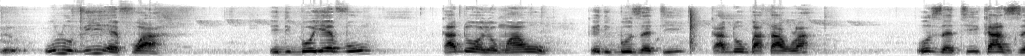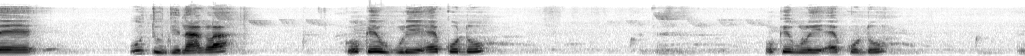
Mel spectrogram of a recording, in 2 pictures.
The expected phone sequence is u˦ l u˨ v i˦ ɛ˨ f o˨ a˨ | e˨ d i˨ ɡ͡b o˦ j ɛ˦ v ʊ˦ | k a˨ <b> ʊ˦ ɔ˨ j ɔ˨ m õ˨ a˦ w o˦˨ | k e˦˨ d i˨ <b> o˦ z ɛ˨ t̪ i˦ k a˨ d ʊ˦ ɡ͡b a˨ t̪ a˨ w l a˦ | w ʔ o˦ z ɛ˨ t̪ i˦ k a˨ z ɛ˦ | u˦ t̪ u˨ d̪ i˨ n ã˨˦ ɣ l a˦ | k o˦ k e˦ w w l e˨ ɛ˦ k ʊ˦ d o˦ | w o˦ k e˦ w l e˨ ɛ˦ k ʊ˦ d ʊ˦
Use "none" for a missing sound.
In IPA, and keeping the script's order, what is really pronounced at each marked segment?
d, ɡ͡b

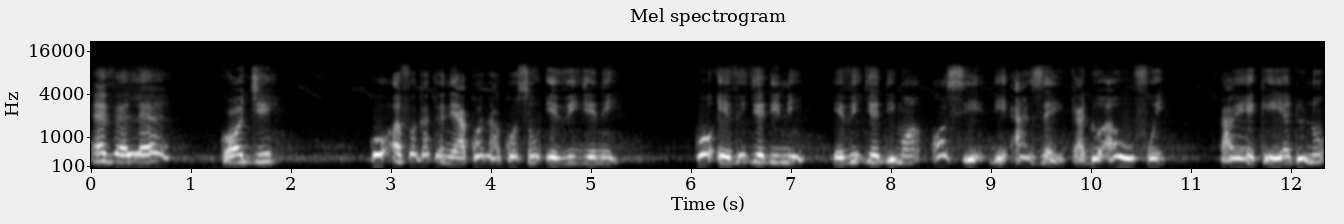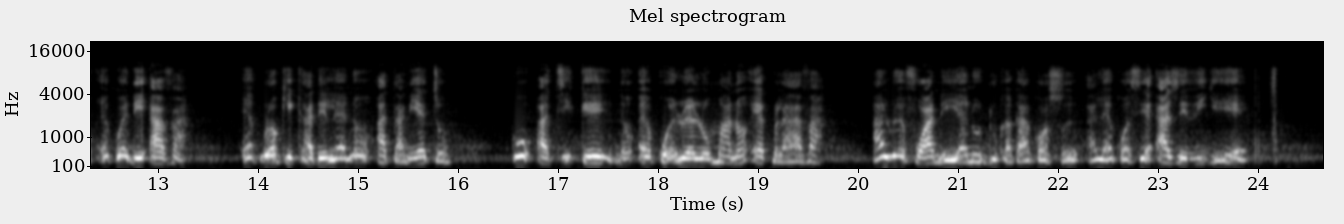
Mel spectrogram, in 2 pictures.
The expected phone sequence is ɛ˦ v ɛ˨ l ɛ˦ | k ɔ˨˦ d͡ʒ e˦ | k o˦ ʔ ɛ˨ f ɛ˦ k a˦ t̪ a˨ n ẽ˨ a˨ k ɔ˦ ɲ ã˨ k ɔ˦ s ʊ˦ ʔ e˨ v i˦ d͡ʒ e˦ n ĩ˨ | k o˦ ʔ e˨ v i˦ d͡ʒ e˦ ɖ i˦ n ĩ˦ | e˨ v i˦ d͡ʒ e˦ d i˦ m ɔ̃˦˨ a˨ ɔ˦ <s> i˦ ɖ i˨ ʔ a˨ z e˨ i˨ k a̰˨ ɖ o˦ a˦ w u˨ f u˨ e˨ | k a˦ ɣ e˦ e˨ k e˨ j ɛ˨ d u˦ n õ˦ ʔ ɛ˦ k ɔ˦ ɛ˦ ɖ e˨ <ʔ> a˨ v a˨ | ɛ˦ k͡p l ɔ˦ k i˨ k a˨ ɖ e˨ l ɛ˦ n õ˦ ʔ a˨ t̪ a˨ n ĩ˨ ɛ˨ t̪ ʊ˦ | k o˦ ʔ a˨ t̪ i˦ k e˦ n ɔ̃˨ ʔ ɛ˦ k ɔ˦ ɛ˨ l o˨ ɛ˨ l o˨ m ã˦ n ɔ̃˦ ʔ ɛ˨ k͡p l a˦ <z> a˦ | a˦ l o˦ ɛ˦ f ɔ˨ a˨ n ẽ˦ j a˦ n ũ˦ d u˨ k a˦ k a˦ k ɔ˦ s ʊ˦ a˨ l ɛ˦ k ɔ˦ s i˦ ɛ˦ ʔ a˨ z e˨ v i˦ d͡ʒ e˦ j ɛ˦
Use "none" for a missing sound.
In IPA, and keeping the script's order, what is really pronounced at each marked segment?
s, ʔ, v

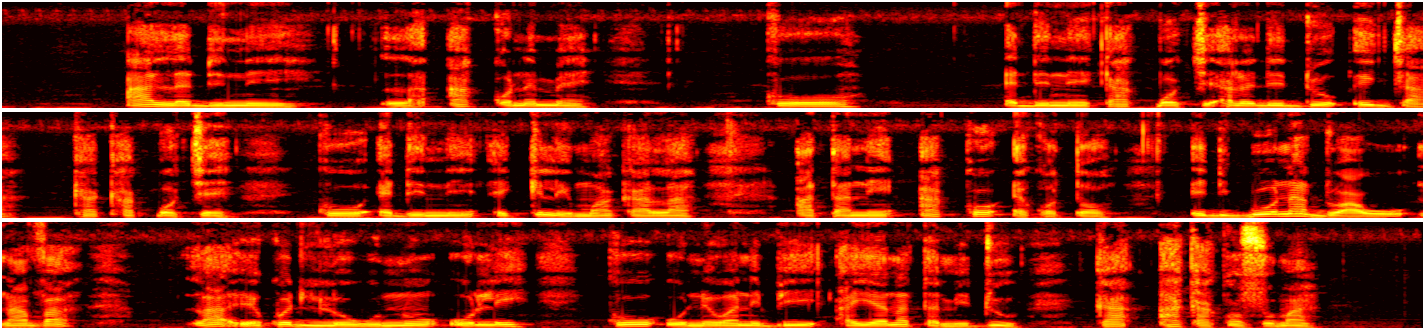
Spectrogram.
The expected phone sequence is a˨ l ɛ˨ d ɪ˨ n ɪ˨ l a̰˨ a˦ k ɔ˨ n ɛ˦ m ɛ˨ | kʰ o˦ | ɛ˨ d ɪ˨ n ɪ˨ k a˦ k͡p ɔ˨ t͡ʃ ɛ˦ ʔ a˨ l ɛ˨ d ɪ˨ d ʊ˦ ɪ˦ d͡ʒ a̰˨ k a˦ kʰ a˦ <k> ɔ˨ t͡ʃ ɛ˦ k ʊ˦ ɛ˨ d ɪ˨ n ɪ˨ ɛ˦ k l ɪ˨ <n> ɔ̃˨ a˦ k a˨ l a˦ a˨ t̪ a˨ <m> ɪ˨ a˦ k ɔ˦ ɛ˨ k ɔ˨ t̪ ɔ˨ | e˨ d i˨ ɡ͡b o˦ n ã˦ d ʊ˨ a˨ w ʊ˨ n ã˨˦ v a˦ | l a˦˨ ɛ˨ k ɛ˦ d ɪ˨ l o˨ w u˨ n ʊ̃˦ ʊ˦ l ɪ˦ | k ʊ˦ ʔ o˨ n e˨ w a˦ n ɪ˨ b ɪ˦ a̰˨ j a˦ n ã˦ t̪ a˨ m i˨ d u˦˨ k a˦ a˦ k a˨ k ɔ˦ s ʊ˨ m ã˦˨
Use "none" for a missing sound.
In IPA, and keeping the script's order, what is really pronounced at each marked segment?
k͡p, m, n

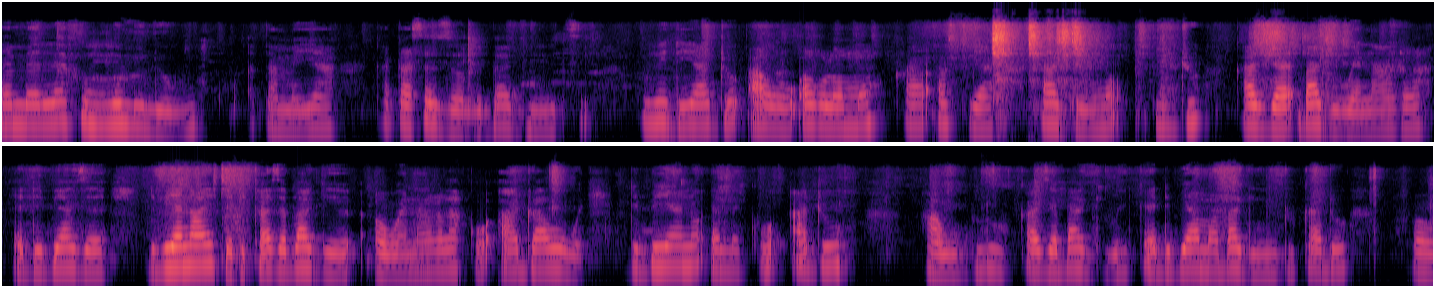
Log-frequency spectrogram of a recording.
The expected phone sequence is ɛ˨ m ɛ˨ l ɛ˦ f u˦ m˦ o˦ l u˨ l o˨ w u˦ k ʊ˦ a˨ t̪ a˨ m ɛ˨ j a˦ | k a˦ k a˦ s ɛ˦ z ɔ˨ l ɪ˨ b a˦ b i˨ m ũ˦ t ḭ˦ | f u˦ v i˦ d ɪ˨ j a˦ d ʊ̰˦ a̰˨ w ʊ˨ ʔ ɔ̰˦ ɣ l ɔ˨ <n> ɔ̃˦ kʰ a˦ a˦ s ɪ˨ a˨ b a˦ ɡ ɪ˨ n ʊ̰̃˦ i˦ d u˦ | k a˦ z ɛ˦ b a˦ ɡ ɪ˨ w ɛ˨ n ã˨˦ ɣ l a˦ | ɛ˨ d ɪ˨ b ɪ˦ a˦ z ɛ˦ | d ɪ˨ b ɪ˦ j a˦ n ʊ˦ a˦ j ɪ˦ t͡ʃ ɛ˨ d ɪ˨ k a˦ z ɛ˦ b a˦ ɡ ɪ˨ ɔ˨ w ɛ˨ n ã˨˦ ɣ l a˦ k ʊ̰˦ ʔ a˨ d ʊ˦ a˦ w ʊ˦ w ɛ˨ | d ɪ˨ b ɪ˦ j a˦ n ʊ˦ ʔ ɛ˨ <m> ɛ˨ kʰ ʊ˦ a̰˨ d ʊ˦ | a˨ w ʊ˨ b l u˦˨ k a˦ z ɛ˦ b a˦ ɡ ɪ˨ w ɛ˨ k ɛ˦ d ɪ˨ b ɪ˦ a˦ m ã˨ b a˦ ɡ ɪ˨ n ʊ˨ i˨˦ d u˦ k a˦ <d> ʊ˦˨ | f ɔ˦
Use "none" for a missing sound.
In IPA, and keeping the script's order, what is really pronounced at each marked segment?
m, m, d

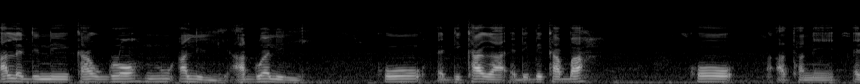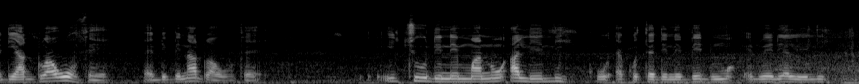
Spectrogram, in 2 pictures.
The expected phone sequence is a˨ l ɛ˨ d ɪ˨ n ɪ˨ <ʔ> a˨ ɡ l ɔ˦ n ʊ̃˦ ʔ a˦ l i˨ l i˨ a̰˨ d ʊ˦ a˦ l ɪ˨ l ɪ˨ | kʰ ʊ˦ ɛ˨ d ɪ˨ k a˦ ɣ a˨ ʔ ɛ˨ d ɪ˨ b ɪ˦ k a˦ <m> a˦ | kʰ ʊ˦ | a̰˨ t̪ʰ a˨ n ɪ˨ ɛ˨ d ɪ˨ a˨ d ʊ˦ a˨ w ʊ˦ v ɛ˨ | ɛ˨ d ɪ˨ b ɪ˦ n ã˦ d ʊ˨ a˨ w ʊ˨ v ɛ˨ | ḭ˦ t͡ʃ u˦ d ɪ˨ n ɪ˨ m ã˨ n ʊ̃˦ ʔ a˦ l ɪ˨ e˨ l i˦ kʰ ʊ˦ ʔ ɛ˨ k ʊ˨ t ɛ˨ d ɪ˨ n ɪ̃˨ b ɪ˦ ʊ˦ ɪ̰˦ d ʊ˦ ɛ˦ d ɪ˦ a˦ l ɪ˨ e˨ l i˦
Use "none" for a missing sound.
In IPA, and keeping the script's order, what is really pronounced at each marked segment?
k, b

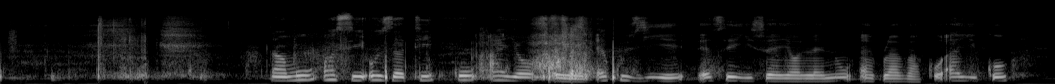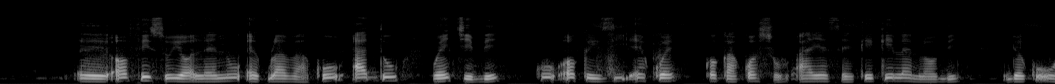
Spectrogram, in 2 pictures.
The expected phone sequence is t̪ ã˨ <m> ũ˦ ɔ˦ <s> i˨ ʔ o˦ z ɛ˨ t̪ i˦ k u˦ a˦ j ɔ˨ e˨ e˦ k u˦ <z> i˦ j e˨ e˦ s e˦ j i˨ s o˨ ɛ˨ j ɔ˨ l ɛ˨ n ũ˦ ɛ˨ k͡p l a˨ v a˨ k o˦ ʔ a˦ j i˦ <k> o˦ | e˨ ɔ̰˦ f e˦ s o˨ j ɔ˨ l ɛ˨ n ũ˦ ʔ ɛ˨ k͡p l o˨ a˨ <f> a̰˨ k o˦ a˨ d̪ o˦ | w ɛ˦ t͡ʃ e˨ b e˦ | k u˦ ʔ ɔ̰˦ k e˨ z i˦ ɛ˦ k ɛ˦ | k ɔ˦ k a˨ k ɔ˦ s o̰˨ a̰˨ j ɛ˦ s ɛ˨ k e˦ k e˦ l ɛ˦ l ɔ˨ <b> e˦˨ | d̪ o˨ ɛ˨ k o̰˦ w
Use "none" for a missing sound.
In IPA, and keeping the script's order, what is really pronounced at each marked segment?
m, s, z, k, v, b

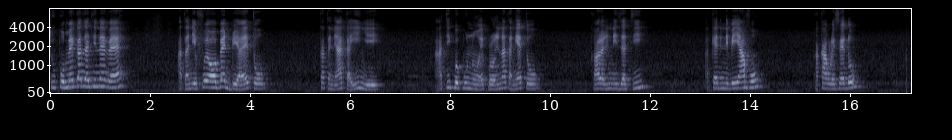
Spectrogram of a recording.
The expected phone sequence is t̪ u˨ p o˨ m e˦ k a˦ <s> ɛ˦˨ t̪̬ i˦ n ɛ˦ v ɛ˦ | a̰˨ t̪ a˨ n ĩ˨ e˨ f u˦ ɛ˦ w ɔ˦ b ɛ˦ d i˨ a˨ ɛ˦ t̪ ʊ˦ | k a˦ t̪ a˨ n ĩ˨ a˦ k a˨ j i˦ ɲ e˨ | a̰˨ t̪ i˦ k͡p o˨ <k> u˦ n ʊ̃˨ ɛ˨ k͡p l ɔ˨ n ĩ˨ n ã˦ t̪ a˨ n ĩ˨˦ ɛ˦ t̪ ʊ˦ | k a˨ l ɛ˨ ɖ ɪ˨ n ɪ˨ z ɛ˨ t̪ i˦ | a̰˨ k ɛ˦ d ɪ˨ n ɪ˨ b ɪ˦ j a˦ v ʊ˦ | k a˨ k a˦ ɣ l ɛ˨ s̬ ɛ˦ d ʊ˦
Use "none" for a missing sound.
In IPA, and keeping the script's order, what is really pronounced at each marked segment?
z, k͡p

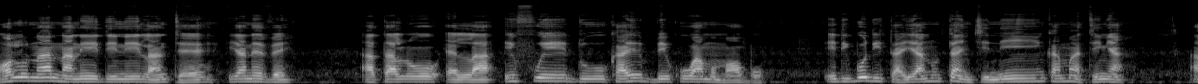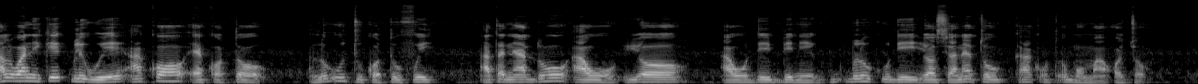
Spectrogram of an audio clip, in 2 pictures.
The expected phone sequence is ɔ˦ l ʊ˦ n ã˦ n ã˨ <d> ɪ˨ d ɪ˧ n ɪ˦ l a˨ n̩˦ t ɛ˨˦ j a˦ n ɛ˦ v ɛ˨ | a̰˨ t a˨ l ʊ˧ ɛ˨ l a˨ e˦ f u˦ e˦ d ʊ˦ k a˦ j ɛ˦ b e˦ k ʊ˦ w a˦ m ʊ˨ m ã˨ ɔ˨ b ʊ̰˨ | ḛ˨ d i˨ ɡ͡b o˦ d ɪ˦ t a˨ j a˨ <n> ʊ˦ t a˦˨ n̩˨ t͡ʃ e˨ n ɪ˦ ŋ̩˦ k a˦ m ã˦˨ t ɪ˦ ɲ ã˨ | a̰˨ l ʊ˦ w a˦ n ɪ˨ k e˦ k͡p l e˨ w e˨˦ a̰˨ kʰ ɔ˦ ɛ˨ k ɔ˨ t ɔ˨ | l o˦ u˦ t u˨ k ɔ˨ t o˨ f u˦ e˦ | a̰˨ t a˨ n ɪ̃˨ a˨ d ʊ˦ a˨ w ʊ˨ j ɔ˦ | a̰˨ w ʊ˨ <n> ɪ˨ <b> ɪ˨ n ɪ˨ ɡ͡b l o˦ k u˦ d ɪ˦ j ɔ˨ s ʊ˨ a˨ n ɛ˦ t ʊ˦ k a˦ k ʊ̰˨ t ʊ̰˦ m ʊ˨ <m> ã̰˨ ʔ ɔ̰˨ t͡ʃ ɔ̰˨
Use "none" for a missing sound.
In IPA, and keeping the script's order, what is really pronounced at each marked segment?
n, n, d, b, m

